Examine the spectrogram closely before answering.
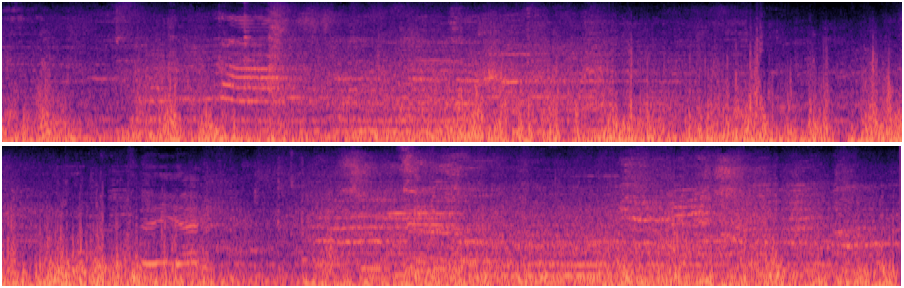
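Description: Wind buffets loudly past a fast-spinning fairground ride.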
